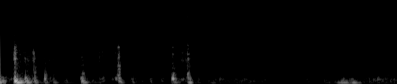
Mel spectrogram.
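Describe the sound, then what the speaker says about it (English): Computer keyboard typing, a quick run of soft, uneven key clicks up close that stops, followed by a pause and a few more taps, quiet and with no talking. "I'll type this in here."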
